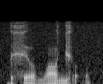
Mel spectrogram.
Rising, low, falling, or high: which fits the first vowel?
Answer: low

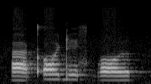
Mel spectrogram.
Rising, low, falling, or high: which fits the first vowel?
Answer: low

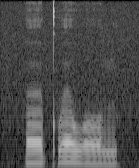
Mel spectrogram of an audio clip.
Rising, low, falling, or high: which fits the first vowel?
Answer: low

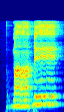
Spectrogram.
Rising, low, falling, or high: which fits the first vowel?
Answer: low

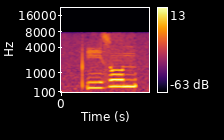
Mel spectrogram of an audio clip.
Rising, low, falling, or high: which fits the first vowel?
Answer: low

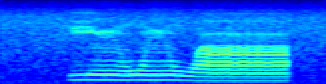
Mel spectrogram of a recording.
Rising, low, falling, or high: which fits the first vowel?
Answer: high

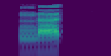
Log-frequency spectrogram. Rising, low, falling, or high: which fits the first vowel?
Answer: rising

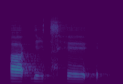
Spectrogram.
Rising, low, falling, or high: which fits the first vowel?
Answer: low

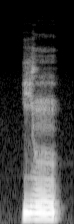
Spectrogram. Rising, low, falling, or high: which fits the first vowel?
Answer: low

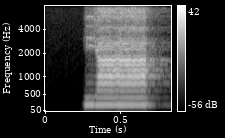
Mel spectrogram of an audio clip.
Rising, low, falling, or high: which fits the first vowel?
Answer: low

